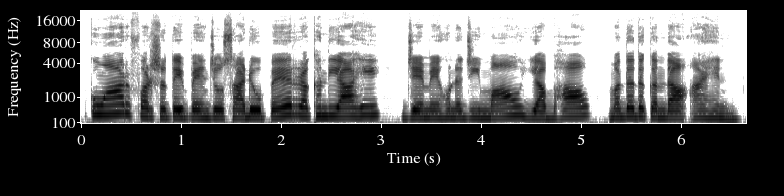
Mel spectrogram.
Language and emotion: Sindhi, neutral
